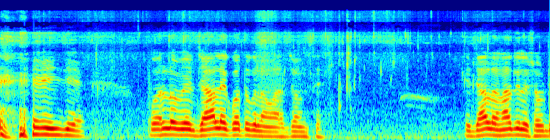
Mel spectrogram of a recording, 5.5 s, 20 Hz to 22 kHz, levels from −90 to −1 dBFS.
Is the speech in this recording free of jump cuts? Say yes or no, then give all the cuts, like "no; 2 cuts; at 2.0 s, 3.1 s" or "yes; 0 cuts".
yes; 0 cuts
